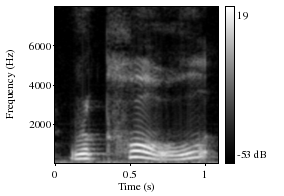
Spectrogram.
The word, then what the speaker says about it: recall: a long way away recall is a verb it has two syllables and we stress this second one recall it means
